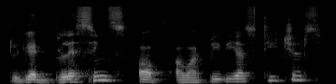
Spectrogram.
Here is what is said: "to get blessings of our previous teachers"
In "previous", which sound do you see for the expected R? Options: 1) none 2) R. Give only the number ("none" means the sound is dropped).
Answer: 1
